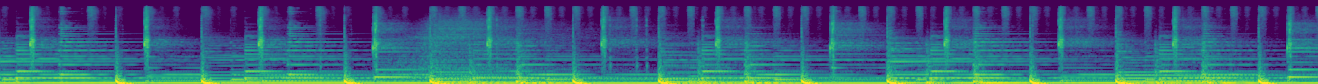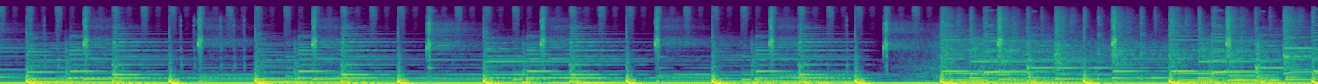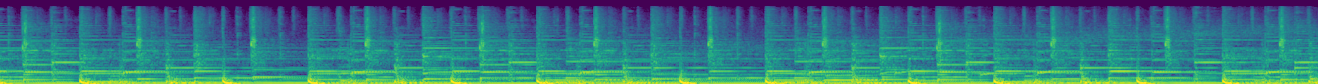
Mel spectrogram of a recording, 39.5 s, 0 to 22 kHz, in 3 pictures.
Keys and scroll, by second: 3.9 Delete, 7.9 ctrl+c, 8.3 Escape, 8.4 Escape, 10.2-11.8 typing, 12.4 ctrl+shift+BackSpace, 12.8 3, 13.0 Return, 14.8 ctrl+g, 17.3 ctrl+c, 17.7 Escape, 17.8 Escape, 19.3 ctrl+g, 20.0 q, 22.5-23.4 typing, 26.0 m, 27.8-30.1 typing, 37.5 p.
